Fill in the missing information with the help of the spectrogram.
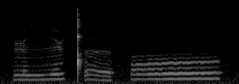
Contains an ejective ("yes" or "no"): yes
